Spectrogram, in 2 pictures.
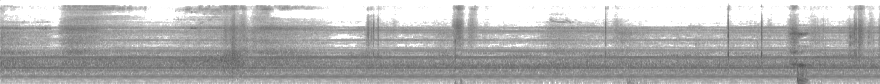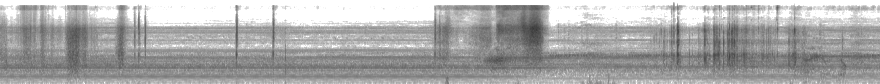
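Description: A steady machine or electrical hum made of several fixed tones, with a few faint clicks and knocks over it.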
